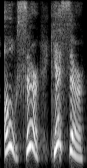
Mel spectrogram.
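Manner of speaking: bursting to please the boss; Percy eagerly promises the Fat Controller to work hard. A narrator's reading. Eager new engine answers.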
